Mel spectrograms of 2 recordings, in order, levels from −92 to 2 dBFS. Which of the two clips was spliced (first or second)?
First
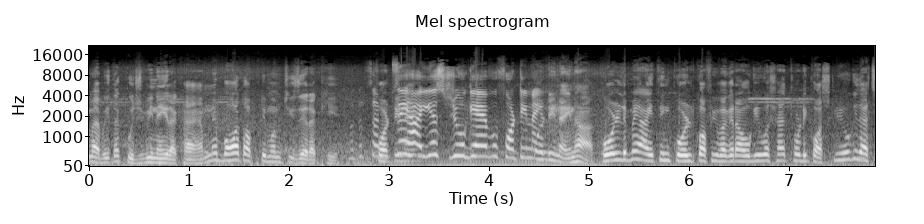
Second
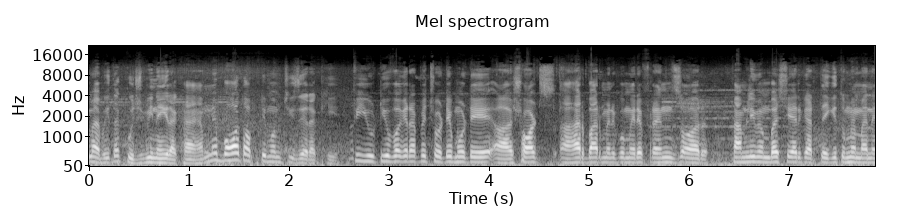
second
